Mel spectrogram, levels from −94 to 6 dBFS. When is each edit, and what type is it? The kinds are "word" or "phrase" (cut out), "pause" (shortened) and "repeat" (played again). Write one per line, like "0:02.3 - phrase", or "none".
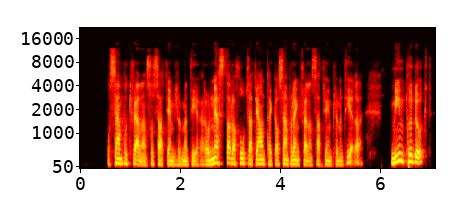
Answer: none

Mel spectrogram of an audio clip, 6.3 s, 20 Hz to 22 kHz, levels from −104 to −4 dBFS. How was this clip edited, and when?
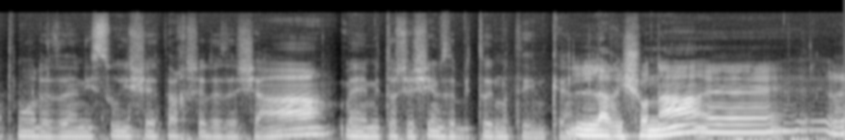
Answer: none

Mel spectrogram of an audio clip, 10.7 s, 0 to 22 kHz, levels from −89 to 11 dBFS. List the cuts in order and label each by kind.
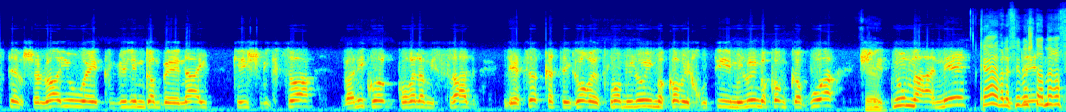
none

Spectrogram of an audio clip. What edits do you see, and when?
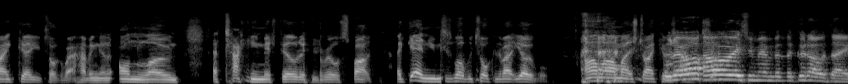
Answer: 0:03.2 - word
0:04.4 - word
0:07.0 - word

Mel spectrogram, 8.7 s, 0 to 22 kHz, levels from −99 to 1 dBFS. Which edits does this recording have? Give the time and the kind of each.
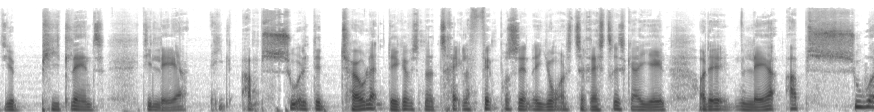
none

